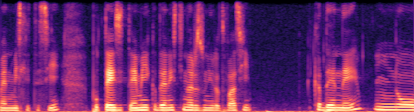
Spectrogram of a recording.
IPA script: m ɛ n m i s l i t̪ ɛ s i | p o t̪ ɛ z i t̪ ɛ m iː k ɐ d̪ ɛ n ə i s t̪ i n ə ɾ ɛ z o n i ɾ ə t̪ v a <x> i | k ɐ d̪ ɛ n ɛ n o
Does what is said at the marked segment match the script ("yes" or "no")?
no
